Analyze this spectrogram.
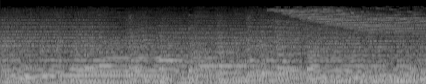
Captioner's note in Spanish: none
